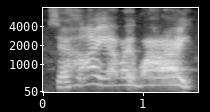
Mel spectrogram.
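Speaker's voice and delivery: shouting hello. Real, not acted. Calling out to viewers.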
